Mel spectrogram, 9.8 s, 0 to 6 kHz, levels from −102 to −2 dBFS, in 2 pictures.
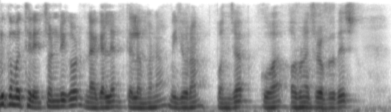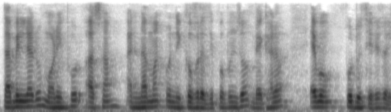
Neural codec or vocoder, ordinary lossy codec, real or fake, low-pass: codec, 24 kHz, 1.2 kbps, DualCodec; none; fake; 5.4 kHz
